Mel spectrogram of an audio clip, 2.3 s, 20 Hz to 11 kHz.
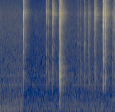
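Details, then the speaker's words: Kodak Retina IB type 019-II Synchro-Compur shutter, reseated after moving the rack one tooth clockwise, film advance operated: a few crisp light clicks with the shutter cocking before the end of the advance stroke; shutter now cocks correctly. "You can just hear the shutter cocking before I got to the end of the film advance stroke. Yeah, that's it there, that sound."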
